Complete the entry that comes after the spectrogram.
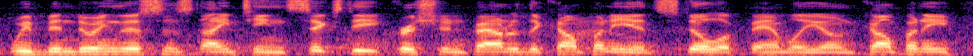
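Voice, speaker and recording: A middle-aged American man answering interview questions as a company executive in measured corporate talk. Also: medium pitch, little pitch movement. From United States. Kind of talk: trade show interview. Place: trade show floor. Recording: noisy show-floor ambience.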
